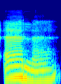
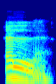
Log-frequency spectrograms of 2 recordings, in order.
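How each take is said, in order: First: Said in the usual way. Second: "elle" with a long doubled L; "elle" pronounced el-leh, L held. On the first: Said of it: "instead of ele". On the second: Shown as a demonstration. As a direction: linger on the L in "elle". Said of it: "it's elle".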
